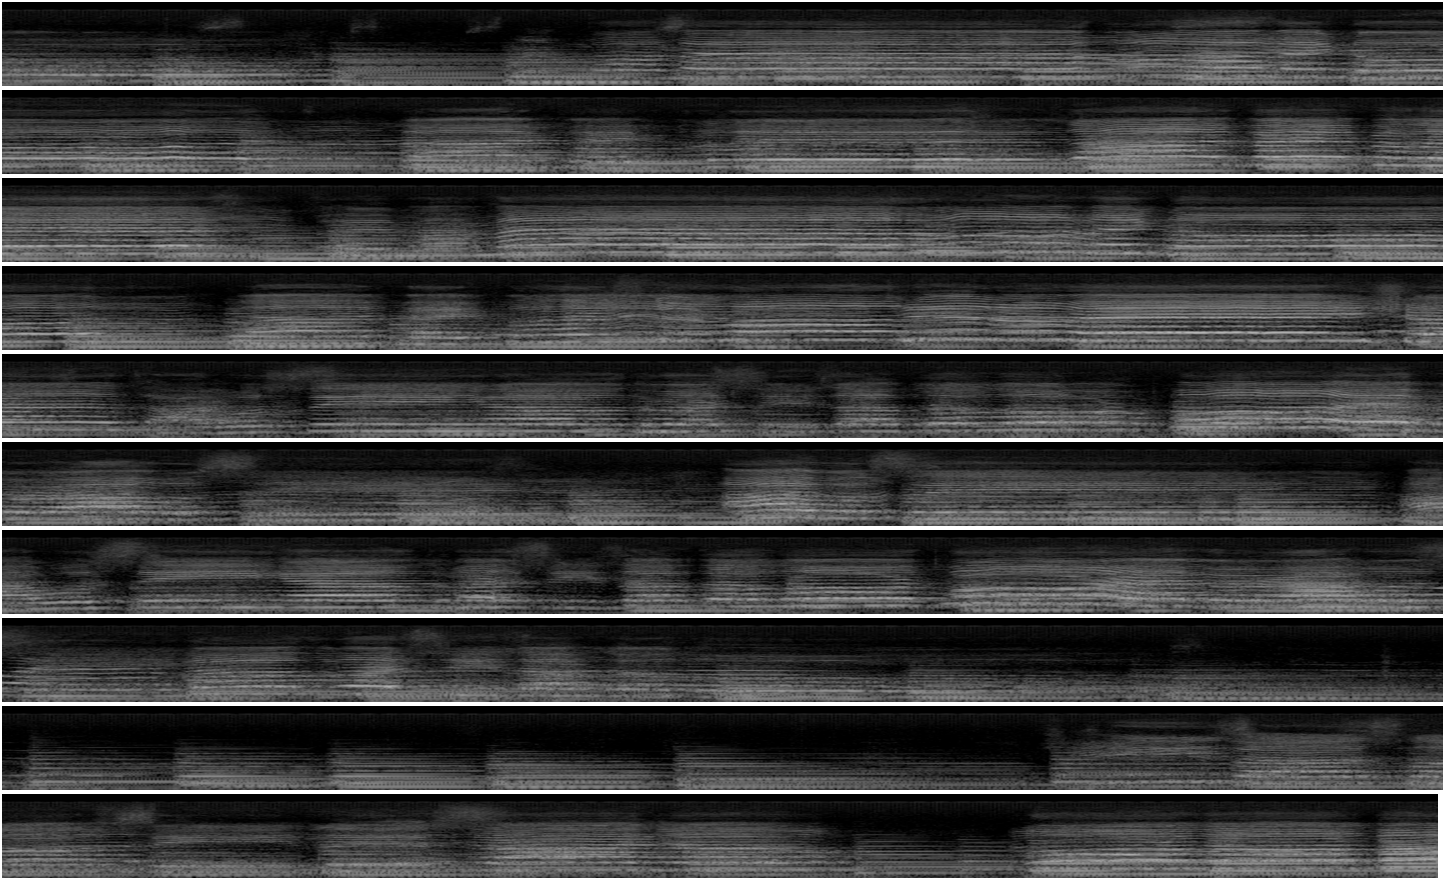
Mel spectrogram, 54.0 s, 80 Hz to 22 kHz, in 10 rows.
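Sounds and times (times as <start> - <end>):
children singing into microphones: 0.0 - 43.7, 47.2 - 54.0
musical accompaniment: 0.0 - 54.0.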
